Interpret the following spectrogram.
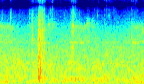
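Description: A mouthful of thick, bready pizza crust being chewed, with one short sharp bite sound about half a second in, over steady outdoor background noise.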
